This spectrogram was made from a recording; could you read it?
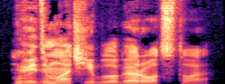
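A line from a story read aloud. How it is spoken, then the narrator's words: Snort. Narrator (Russian): фыркнул Фиш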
